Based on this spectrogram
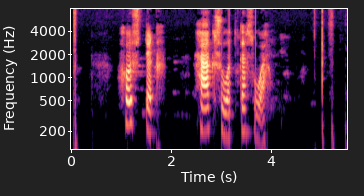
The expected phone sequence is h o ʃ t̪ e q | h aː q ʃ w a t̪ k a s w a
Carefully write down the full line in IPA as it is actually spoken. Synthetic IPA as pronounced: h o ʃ t̪ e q | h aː k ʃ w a t̪ k a s w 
